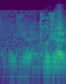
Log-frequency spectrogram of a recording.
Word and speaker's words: Poujol: Poujol, comme ça s'écrit.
